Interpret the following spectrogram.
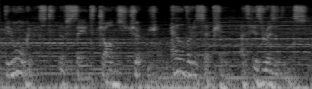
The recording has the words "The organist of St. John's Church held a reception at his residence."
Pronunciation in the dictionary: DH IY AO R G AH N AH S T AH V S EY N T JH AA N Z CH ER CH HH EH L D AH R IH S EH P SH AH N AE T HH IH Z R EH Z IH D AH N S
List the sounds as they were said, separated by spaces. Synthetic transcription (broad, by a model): DH IY AO R G AH N AH S T AH V S EY N T JH AA N Z CH ER CH HH EH L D AH R IH S EH P SH AH N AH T HH IH Z R EH Z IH D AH N S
